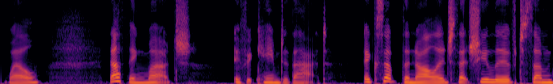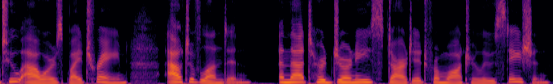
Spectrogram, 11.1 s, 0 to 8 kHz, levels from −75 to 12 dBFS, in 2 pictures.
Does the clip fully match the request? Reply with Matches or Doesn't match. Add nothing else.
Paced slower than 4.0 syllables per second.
Doesn't match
